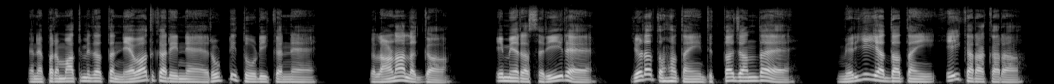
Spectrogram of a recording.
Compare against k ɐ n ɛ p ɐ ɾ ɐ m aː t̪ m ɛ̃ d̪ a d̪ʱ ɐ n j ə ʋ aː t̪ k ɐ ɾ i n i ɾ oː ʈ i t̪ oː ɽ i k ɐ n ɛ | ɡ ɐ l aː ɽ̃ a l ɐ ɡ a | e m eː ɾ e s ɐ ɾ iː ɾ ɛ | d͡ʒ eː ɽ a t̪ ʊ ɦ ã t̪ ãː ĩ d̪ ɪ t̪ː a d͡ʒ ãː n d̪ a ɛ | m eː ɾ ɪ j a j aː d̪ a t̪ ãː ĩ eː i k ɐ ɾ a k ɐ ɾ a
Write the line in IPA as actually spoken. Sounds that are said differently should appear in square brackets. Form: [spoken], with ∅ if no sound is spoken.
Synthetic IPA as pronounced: k ɐ n ɛ p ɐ ɾ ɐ m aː t̪ m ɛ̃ d̪ a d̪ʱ ɐ n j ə ʋ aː [d̪] k ɐ ɾ i n [ɛ] ɾ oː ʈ i t̪ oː ɽ i k ɐ n ɛ | ɡ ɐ l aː ɽ̃ a l ɐ ɡ a | e m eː ɾ [a] s ɐ ɾ iː ɾ ɛ | d͡ʒ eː ɽ a t̪ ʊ ɦ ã t̪ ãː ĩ d̪ ɪ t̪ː a d͡ʒ ãː n d̪ a ɛ | m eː ɾ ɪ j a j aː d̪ a t̪ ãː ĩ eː i k ɐ ɾ a k ɐ ɾ a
